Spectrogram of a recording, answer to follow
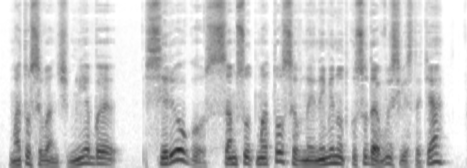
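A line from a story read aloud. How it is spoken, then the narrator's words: Whispered request. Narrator (Russian): шепотом просил Толян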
